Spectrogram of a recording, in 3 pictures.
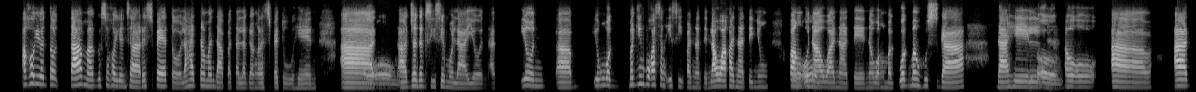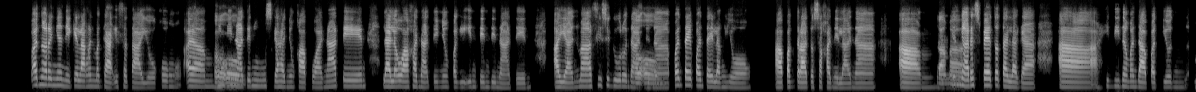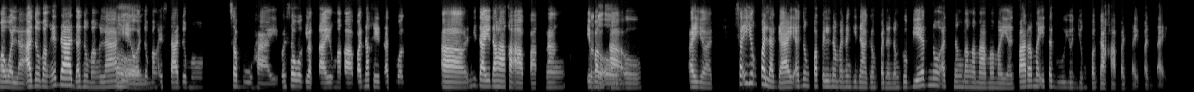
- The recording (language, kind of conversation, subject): Filipino, unstructured, Paano mo maipapaliwanag ang kahalagahan ng pagkakapantay-pantay sa lipunan?
- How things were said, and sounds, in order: other background noise; tapping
